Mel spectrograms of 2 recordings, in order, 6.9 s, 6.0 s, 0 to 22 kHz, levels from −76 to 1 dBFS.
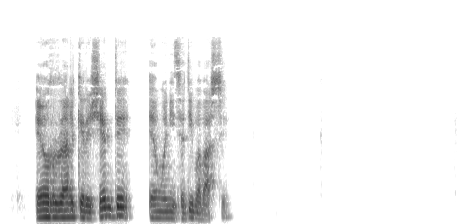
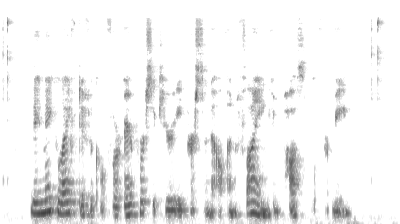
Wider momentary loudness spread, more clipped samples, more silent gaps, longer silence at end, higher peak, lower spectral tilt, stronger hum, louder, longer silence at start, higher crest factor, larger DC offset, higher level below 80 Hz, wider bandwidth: about the same, 10 LU vs 11 LU; neither; first, 2.17-2.21 s vs none; first, 3.5 s vs 0.25 s; first, -4 dBFS vs -10 dBFS; about the same, -6 dB/octave vs -5 dB/octave; neither; first, -21 LUFS vs -31 LUFS; first, 0.55 s vs 0.1 s; about the same, 20 dB vs 20 dB; neither; about the same, -64 dBFS vs -68 dBFS; second, 11.5 kHz vs 16.5 kHz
